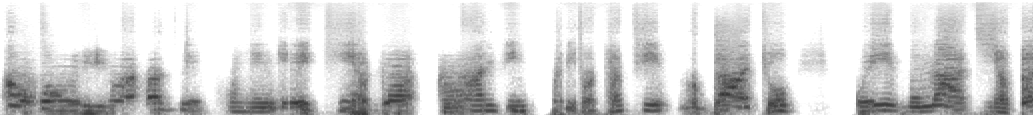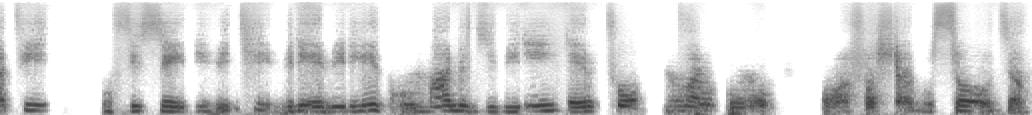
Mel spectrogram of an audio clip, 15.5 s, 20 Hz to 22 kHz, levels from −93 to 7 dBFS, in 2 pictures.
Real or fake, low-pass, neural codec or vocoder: fake; 19.8 kHz; codec, 44.1 kHz, 0.9 kbps, DAC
